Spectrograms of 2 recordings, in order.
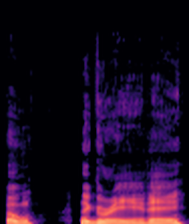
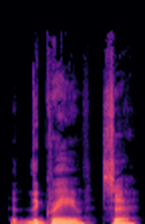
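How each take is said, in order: First: Drawn-out "Oh", then knowing "the grave, eh"; mocking echo. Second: Timid. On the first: Goblin throws back the sexton's answer, mocking. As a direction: toy with the words "the grave". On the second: Sexton answers the goblin, timid "The grave". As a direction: meekly offer "The grave, sir". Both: A narrator's reading.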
